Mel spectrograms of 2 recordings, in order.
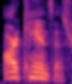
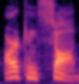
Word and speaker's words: Arkansas: It's like Arkansas, right? It's not Arkansas. There's no uh, W. There's nothing in the English language that pronounces Arkansas, Arkansas like saw.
